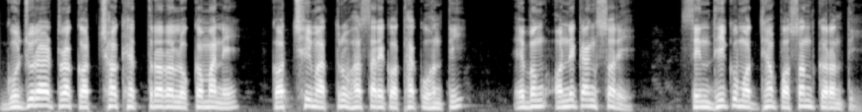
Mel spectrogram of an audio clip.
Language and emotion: Odia, neutral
